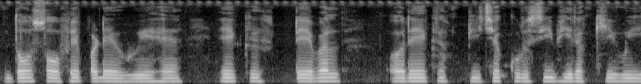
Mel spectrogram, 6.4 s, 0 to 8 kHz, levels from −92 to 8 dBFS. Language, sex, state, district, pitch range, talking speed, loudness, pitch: Hindi, male, Uttar Pradesh, Shamli, 115-120 Hz, 140 wpm, -19 LUFS, 120 Hz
